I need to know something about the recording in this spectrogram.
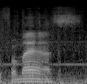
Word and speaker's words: FAMAS: probably posting gameplay with a Famas admittedly or Famas as it's properly pronounced I just say like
